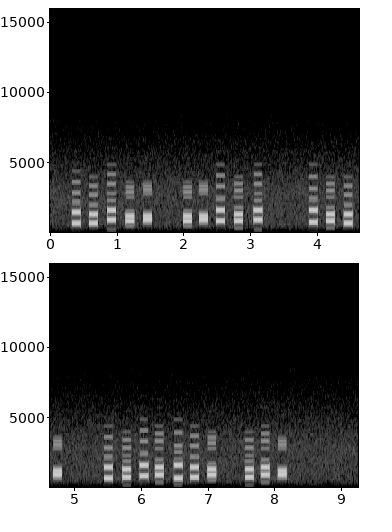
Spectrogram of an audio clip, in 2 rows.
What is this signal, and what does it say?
DTMF, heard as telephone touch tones, dialled by hand, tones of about 130 ms. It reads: 32D7* 7*C8D B82* 35C#A60 5#*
